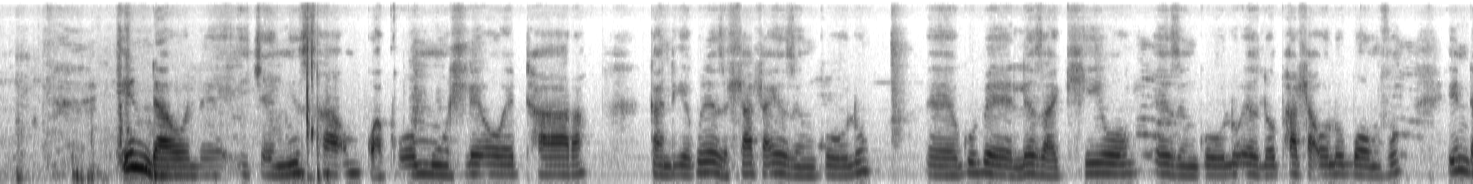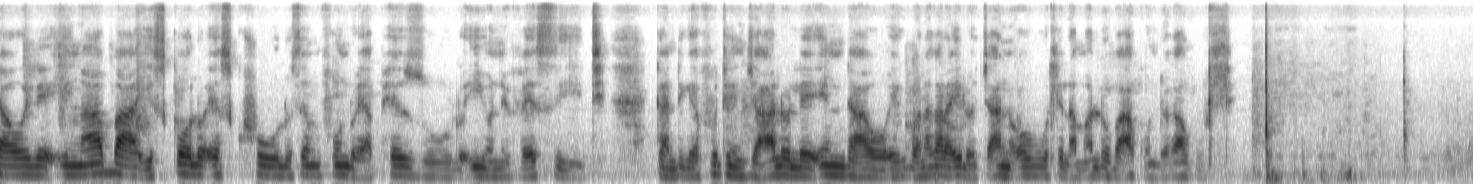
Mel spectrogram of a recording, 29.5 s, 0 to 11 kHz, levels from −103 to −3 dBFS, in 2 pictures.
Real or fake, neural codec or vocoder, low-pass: real; none; 9.9 kHz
